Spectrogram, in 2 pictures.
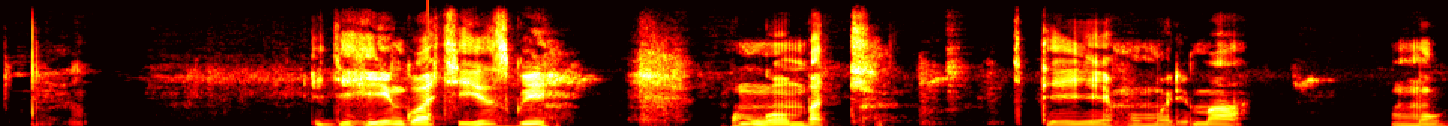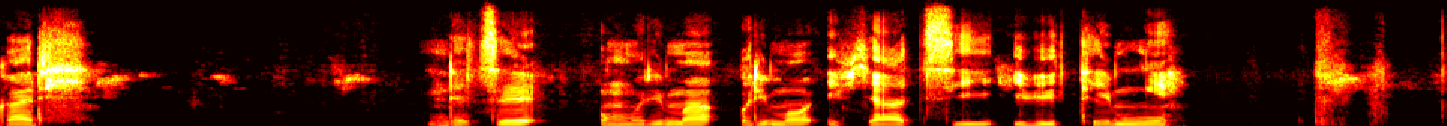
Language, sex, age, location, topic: Kinyarwanda, male, 25-35, Nyagatare, agriculture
